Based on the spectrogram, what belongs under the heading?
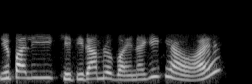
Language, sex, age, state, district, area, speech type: Nepali, female, 18-30, West Bengal, Darjeeling, rural, conversation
